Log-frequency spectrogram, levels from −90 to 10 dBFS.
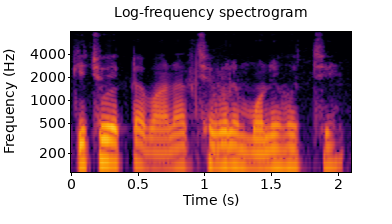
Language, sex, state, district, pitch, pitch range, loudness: Bengali, male, West Bengal, Alipurduar, 125 Hz, 115-135 Hz, -17 LUFS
